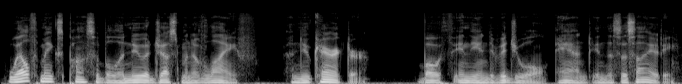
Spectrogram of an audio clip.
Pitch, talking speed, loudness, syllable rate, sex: 90 Hz, 165 wpm, -17 LUFS, 5.2 syllables/s, male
